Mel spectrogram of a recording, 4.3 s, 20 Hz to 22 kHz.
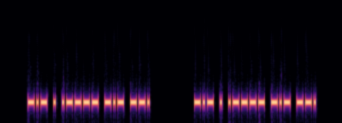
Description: Morse code, heard as a keyed tone, about 43 wpm, 700 Hz. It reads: KE1KG KE1KG
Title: USA Call Signs - 5 Characters - Repeated 2x - 45wpm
